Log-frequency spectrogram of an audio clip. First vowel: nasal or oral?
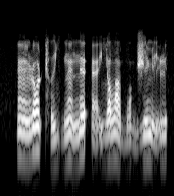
nasal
